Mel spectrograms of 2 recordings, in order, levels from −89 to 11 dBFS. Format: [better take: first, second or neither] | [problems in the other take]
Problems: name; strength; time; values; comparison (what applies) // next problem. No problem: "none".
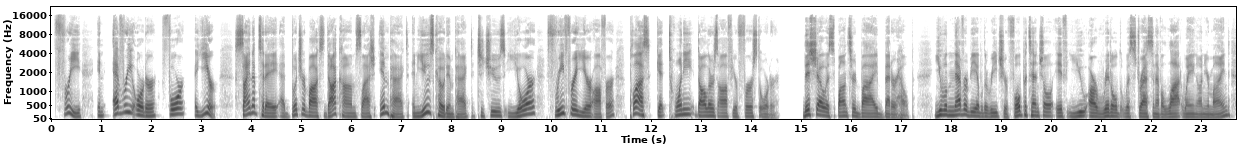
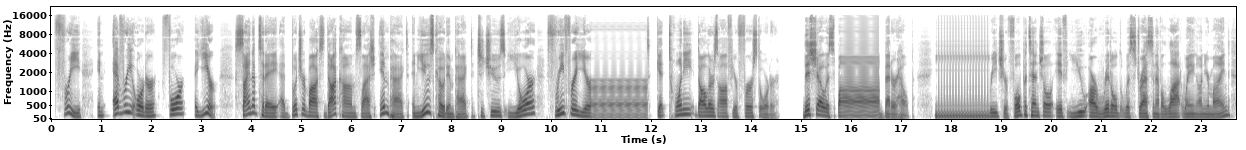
first | audio freezing; at 11 s for 1 s, at 16 s for 1 s and at 18 s for 1 s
